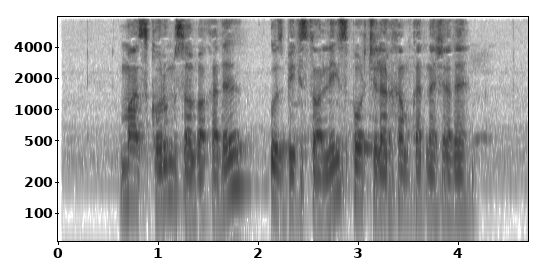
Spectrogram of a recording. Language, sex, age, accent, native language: Uzbek, male, 18-24, Jizzax, Uzbek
